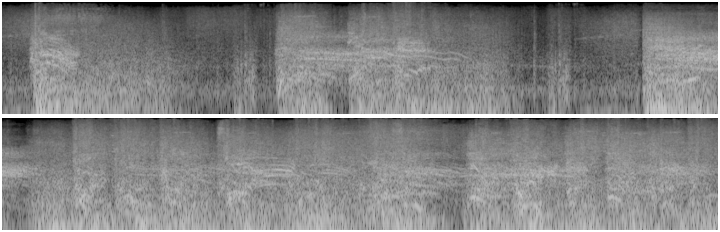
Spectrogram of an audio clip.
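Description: Swords clash and slash in rapid bursts.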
